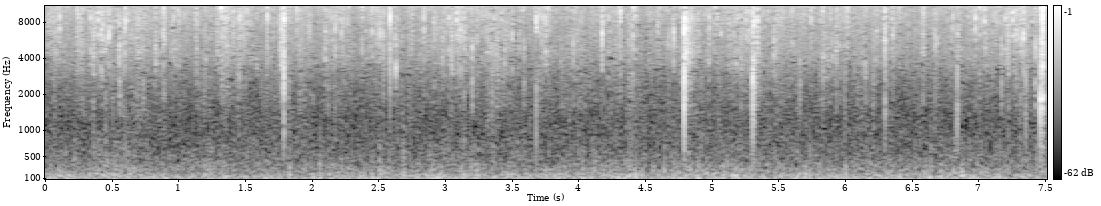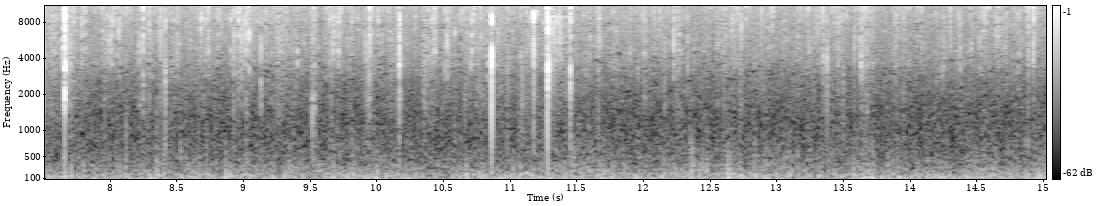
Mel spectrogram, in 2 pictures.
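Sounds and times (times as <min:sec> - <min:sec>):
fire flames rumbling and hissing: 0:00.0 - 0:15.0
firewood crackling and popping: 0:00.0 - 0:15.0.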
